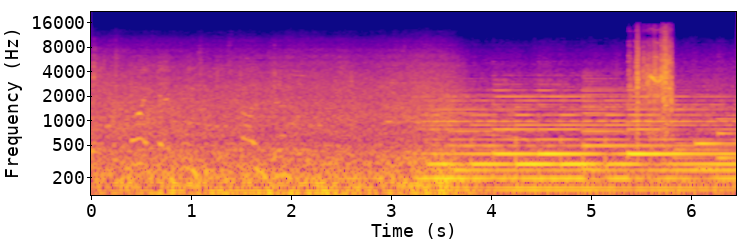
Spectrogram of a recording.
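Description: Waves breaking on a pebble shore, with wind, for the first three and a half seconds, then soft background music comes in. A camera shutter clicks about five and a half seconds in.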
